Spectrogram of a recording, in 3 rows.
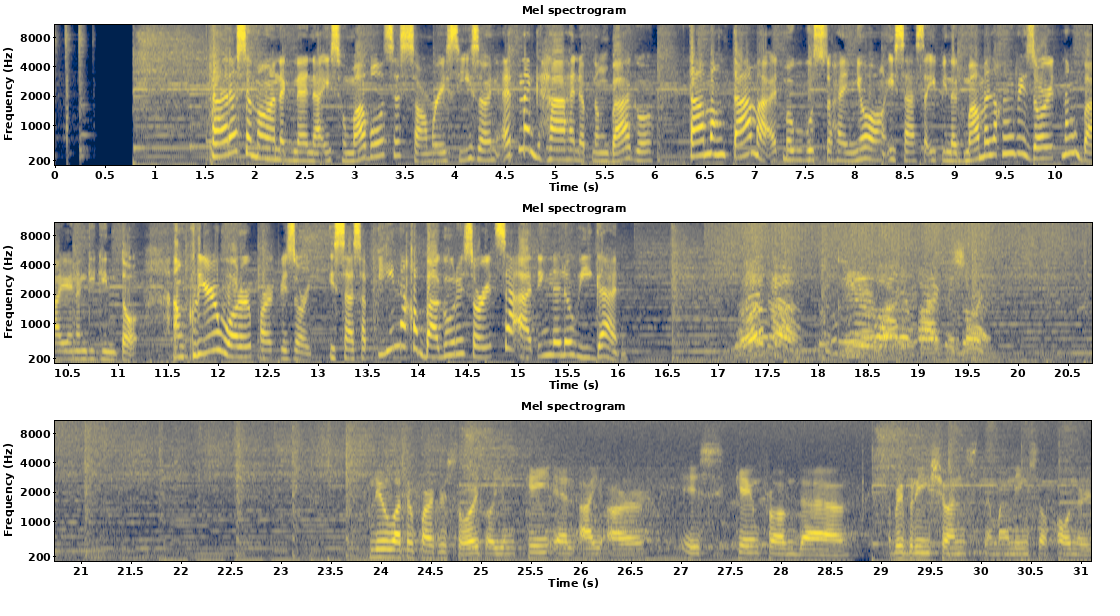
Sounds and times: Music: 0.0 - 31.1
Speech: 1.6 - 16.1, 17.2 - 19.8, 23.9 - 31.1.

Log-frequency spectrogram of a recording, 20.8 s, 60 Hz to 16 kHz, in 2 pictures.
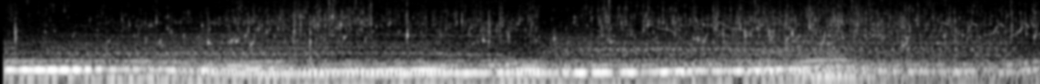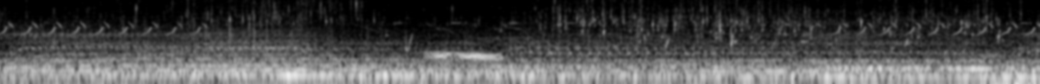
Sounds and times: Bird: 6.6 - 20.8.

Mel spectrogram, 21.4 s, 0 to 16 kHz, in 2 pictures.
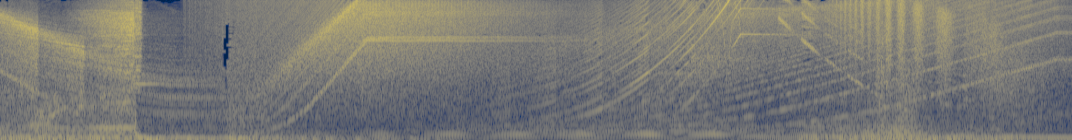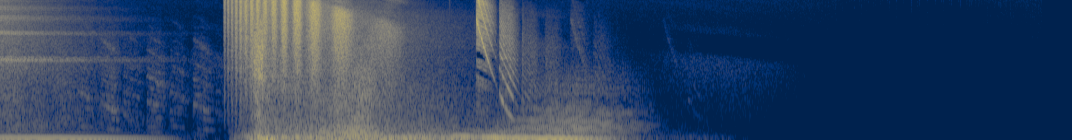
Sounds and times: Music: 0.0 - 17.4.

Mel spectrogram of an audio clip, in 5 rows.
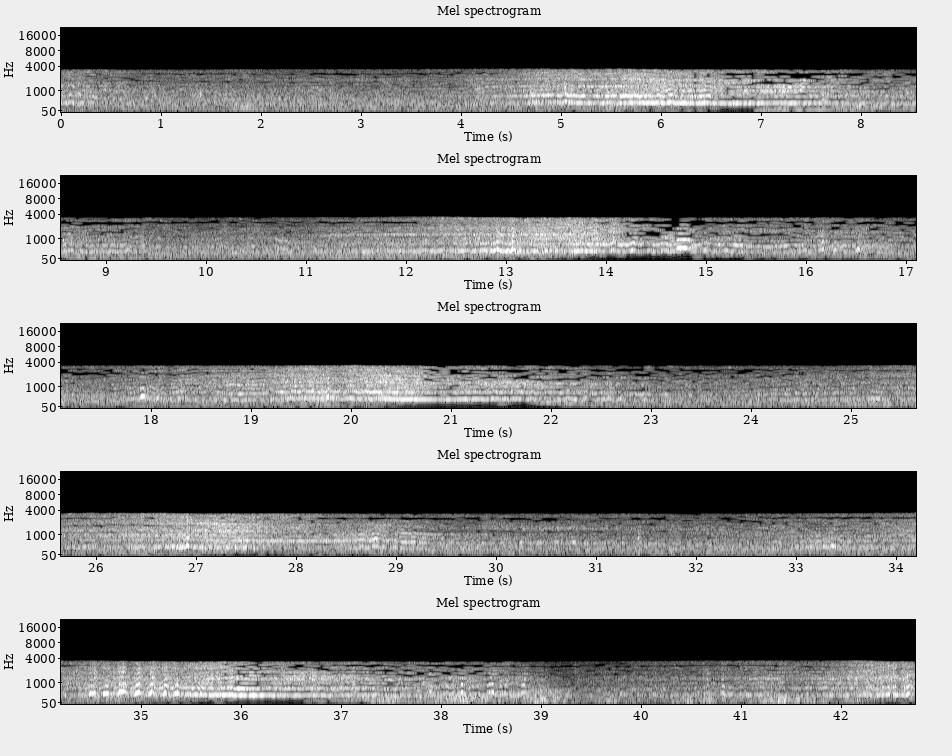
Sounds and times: Motorboat, speedboat: 0.0 - 42.7.

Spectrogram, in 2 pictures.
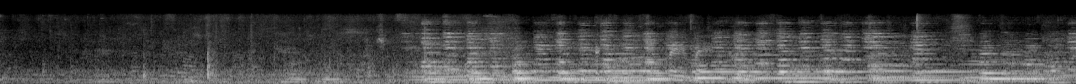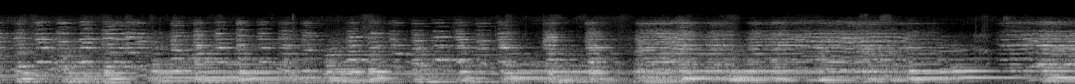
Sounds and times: Music: 4.0 - 21.5.

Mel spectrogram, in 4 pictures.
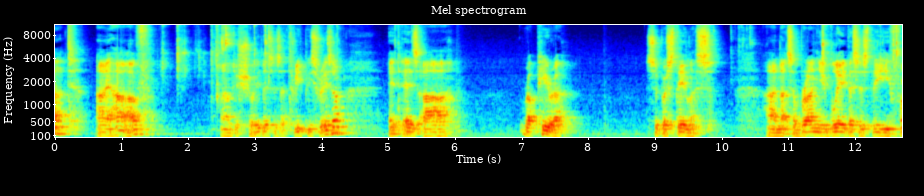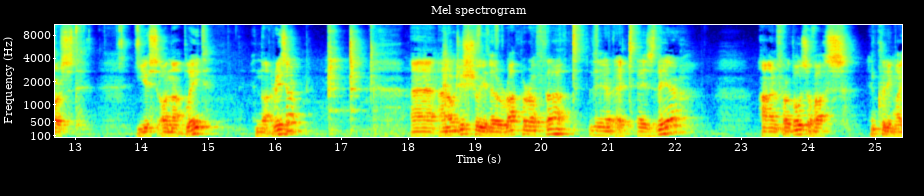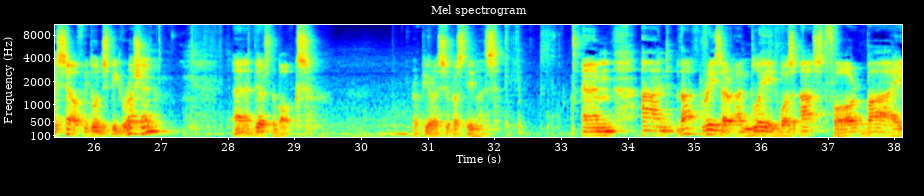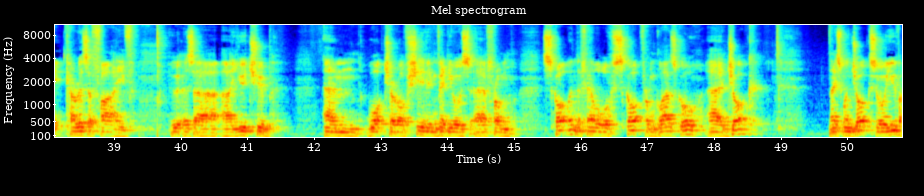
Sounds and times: Speech: 0.0 - 1.6, 2.4 - 4.4, 5.0 - 6.2, 7.0 - 7.9, 8.9 - 10.0, 10.6 - 13.2, 13.9 - 16.6, 18.0 - 22.3, 23.3 - 27.2, 28.0 - 29.4, 30.8 - 32.2, 33.2 - 48.8, 49.8 - 50.8.

